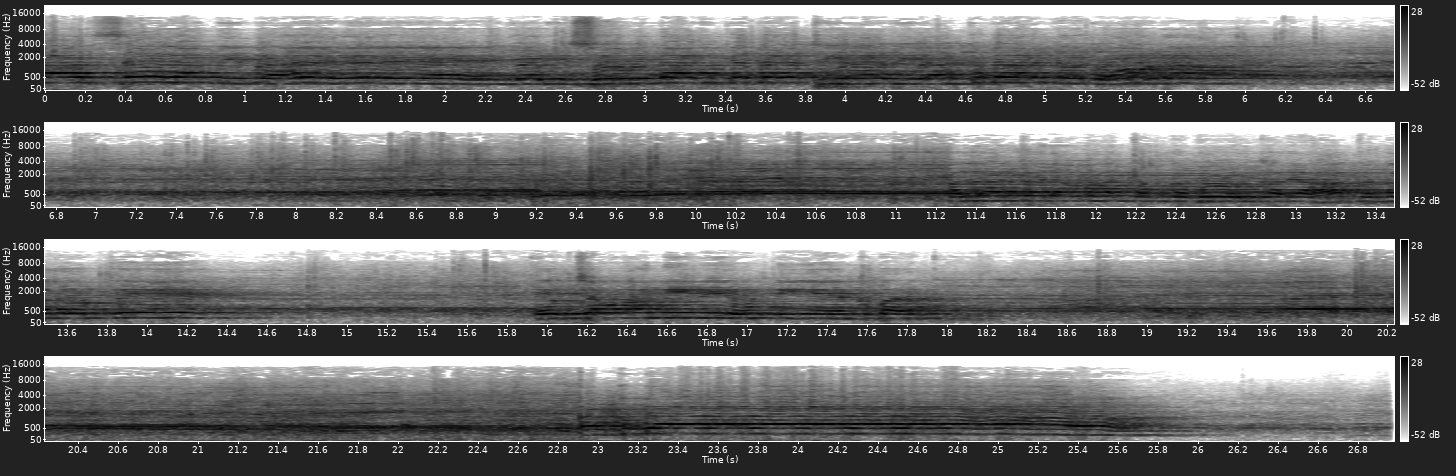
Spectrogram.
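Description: A man speaks with passion into a microphone over loudspeakers, in a large echoing hall.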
